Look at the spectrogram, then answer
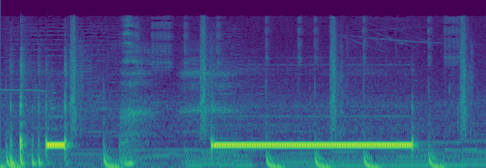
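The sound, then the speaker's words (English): A phone line connecting to bring a guest on the line for the Money Marv Report show: a short steady tone blip, then a long sustained dial tone lasting about two seconds, over a repeating low thumping beat with no one talking. “Hold on, we gonna get him on the line.”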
